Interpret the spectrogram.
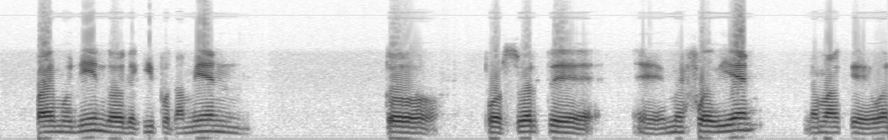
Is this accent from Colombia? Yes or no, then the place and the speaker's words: no; González Catán, Buenos Aires Province, Argentina; Yo soy de Catán.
